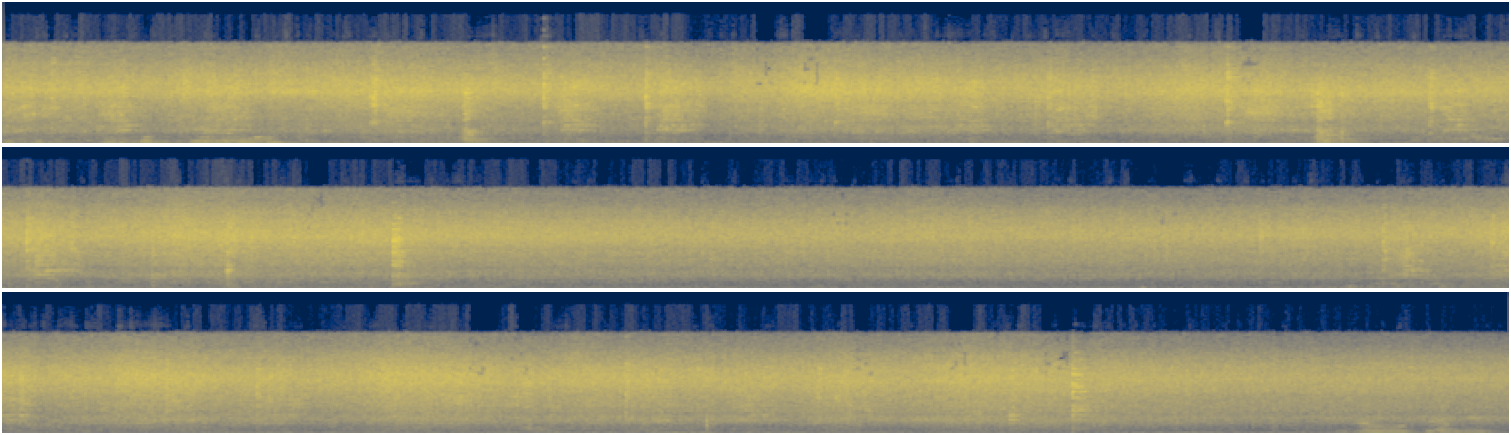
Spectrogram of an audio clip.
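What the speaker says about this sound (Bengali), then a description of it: "আমি এবার এটা কষিয়ে নেব।" A salted spice mixture sautés in a pan, turmeric and ginger paste about to follow, with a steady close sizzle and frequent scraping stirs of a spoon against the pan; faint talk surfaces briefly in places.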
